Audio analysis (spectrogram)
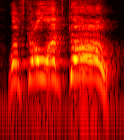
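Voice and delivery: high, loud urgent yell; screamed. A narrator's reading. Woman screams at the superhero to flee. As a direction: scream to hurry him along. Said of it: "screamed Miss Anthorp".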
